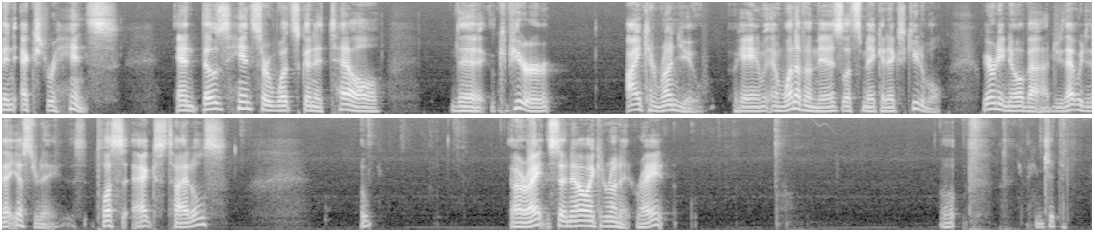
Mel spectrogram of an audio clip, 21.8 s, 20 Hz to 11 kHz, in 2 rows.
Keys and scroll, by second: 9.6-13.3 typing, 14.3-15.6 typing, 17.2-18.6 typing, 20.3-21.8 typing.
